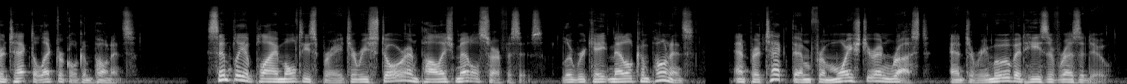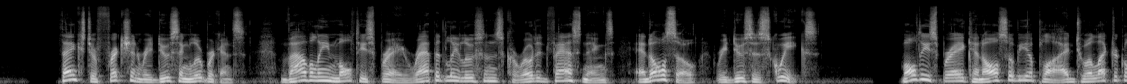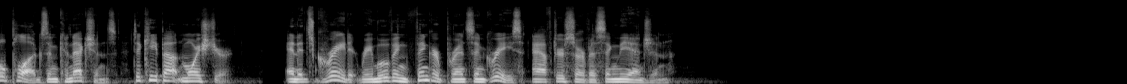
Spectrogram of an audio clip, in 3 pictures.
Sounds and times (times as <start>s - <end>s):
Speech: 0.0s - 1.4s, 2.1s - 11.2s, 11.8s - 19.5s, 20.3s - 29.4s.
